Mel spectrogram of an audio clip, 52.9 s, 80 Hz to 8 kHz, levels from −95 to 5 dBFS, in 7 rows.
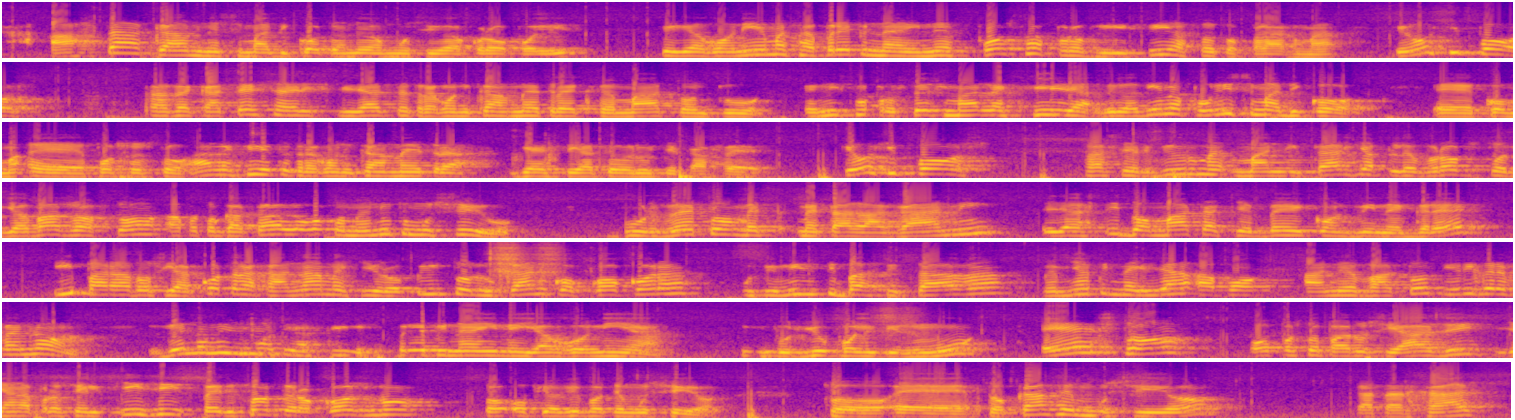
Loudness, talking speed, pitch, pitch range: -11 LUFS, 140 wpm, 180 Hz, 160-215 Hz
